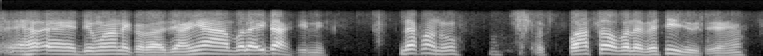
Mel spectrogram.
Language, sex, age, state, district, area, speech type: Odia, male, 18-30, Odisha, Kalahandi, rural, conversation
